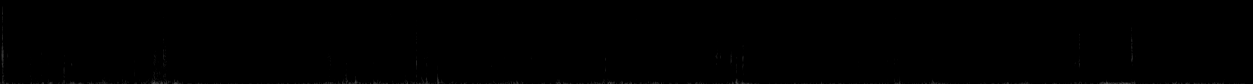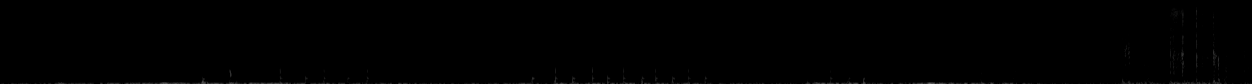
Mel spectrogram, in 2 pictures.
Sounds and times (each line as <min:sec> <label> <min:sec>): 0:00.0 flipping a few pages 0:12.4
0:22.0 flipping a few pages 0:25.0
